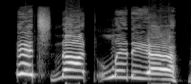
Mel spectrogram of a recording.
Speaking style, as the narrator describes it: Wilhelm shouts

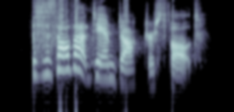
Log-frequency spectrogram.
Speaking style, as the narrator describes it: Pat grumbled

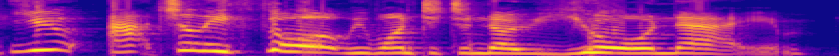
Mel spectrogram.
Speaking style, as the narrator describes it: The shout

